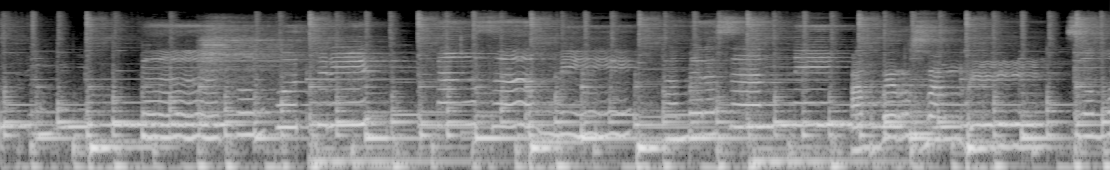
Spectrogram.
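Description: Javanese jaranan (kuda lumping) music: a woman singing with vibrato into a microphone over drum strokes and sustained instrumental tones.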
